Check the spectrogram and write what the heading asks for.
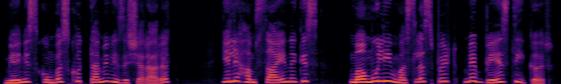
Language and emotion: Kashmiri, sad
